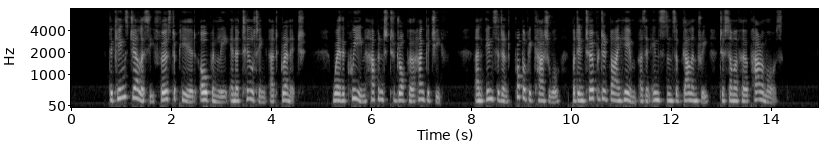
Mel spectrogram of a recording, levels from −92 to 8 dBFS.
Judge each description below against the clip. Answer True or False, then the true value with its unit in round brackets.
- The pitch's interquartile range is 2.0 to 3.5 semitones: True (3.2 semitones)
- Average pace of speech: True (150 wpm)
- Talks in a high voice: True (210 Hz)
